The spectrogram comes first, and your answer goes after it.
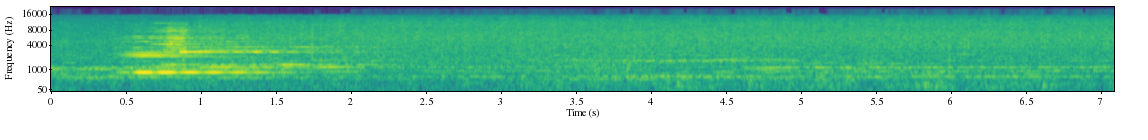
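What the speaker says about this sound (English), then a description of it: "A rumble of thunder, a sudden surprise" Video game thunder cracks and rumbles near the start over steady, hissing rain, with some tonal game sounds briefly on top before the downpour continues evenly.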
